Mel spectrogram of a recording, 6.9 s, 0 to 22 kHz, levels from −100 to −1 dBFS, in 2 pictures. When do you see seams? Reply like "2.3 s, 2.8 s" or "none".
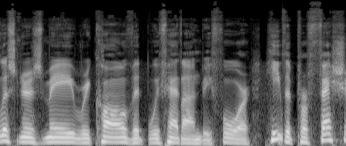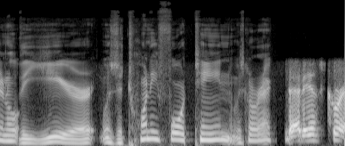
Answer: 1.5 s, 1.8 s, 2.8 s, 3.7 s, 4.4 s, 5.9 s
